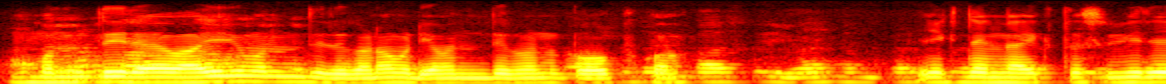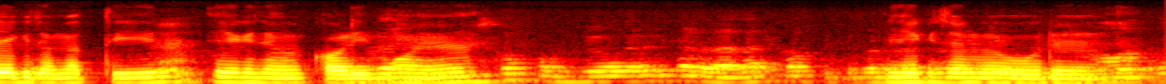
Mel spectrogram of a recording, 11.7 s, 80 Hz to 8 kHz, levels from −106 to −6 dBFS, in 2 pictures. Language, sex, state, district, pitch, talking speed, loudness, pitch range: Hindi, male, Uttar Pradesh, Muzaffarnagar, 130 Hz, 125 wpm, -24 LUFS, 125-135 Hz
